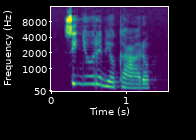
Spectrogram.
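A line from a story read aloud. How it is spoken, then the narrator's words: Very affectionate voice. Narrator (Italian): gli disse con voce molto affettuosa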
